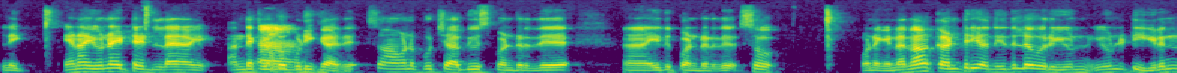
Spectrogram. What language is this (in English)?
Tamil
